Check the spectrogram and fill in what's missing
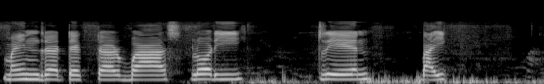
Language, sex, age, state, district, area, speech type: Bengali, female, 18-30, West Bengal, Murshidabad, rural, spontaneous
